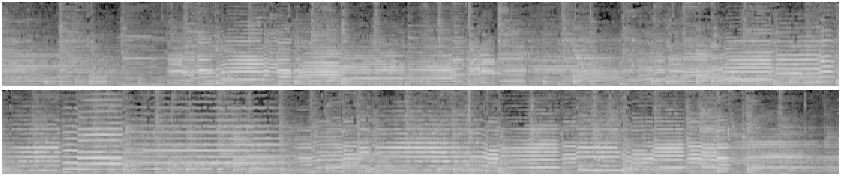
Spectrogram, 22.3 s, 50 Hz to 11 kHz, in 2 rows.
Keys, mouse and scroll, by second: 3.5 right click, 8.9 ctrl+click, 10.8 ctrl+w, 11.5 ctrl+shift+click, 12.1 ctrl+z, 13.1 ctrl+shift+click, 13.4 ctrl+click, 13.6 ctrl+shift+click, 14.3 ctrl+shift+z, 14.7 ctrl+shift+click.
